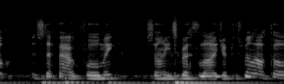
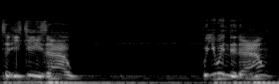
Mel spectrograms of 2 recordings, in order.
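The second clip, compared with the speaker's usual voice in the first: loud, high police commands; shouted commands; 7 semitones higher, 5 dB louder than usual. Real, not acted. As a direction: call it out firmly to the driver. Calling commands at stopped driver.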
